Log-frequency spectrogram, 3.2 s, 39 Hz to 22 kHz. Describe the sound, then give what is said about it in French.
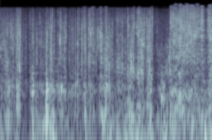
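Paper crinkles and tears as a wrapped gift is opened under a Christmas tree during a holiday prize game, a continuous busy rustling that grows louder and denser near the end. “Vous avez 3 paquets à votre disposition, 1, 2 ou 3. Lequel vous souhaitez déballer ce matin”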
